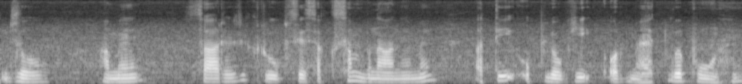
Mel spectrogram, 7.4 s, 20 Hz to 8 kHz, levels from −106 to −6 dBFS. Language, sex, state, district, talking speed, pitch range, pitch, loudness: Hindi, male, Rajasthan, Bikaner, 105 wpm, 110-130 Hz, 120 Hz, -23 LUFS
